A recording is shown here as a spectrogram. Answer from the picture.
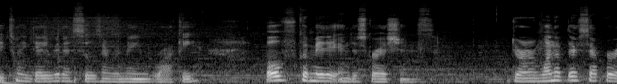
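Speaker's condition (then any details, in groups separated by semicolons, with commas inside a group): No condition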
